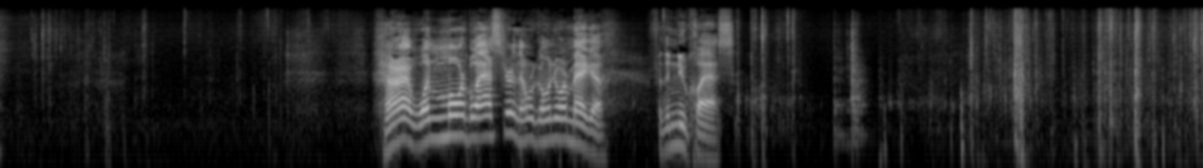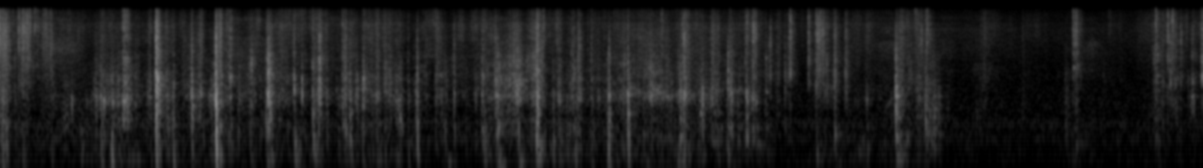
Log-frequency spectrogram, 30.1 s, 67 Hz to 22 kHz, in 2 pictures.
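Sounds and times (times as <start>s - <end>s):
foil packs crinkling and rustling: 0.0s - 4.0s, 11.0s - 26.9s, 29.4s - 30.0s
foil tearing: 12.2s - 15.7s.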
